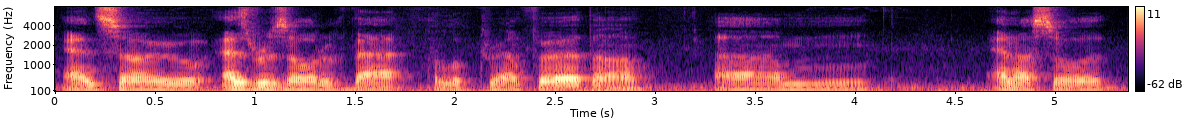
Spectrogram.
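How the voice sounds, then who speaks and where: A man from Australia, a guest on an interview podcast, explaining his background in a measured way with frequent restarts. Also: lowish voice, little pitch movement, gravelly, a little mellow, slight background noise.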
